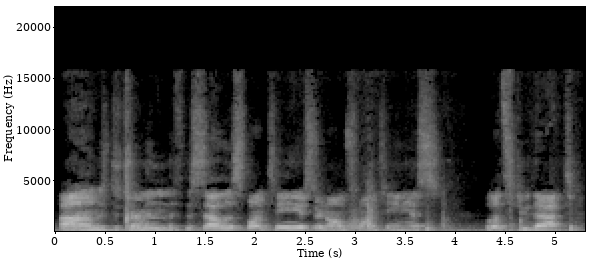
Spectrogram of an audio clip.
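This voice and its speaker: A high school chemistry teacher in his thirties, his voice a little high with fairly even intonation, leads a class at an unhurried pace. He keeps it informal and conversational, asking students questions and checking in as he goes. A camera set back in the room captures him distantly, with a roomy sound and room noise.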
